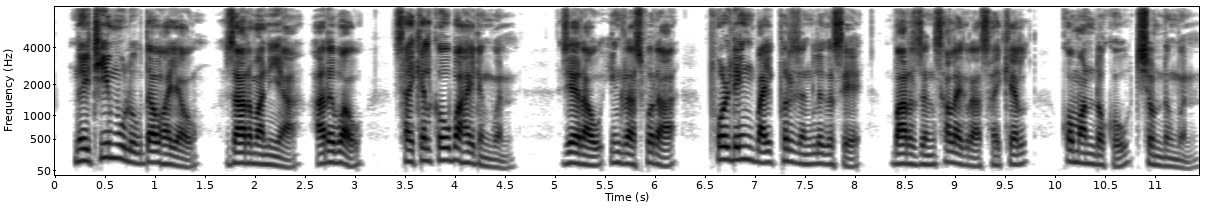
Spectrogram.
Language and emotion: Bodo, neutral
